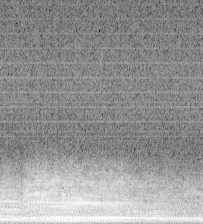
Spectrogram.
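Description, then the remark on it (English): A steady, loud engine drone holds a sustained high pitch from a Cobra race car running flat out in a race, leading the Grand Touring class, with no voices over it. “The Gurney Johnson Cobra is running beautifully. First in Grand Touring and staying there with no trouble.”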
